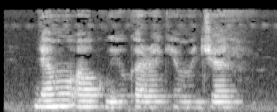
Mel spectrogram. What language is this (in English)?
Swahili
